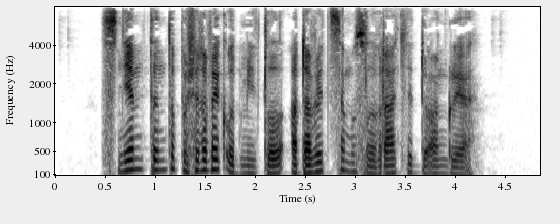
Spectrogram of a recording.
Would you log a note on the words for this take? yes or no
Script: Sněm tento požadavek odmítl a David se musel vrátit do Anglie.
no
